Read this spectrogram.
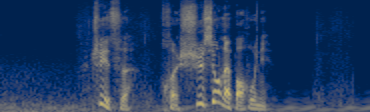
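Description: A young man speaks calmly and reassuringly.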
